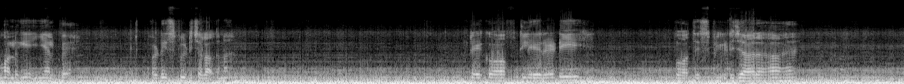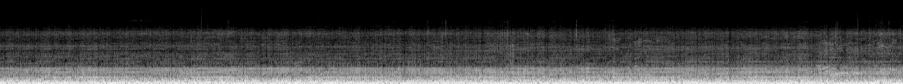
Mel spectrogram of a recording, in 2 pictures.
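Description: An aircraft engine roars steadily from inside the cabin.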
